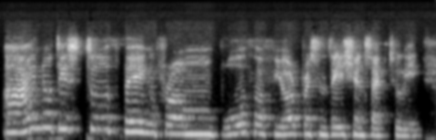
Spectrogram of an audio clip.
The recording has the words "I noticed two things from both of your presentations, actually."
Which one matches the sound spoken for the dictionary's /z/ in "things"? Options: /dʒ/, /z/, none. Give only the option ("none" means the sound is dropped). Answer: none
